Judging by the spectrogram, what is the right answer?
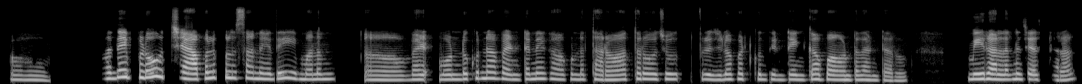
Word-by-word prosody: ఓహ్! 210 -1 -4 0.7
అదే 315 +5 +5
ఇప్పుడు 320 0 +2 0.3
చేపల 265 0 +6
పులుసనేది 280 -3 +1 0.2
మనం 240 +1 0 0.4
ఆహ్, 205 -1 -1
వే 225 - 0 0.3
వండుకున్న 245 +5 -1 0.2
వెంటనే 245 +2 0
గాకుండా 230 -1 -3
తర్వాత 220 +1 0
రోజు 245 0 0 0.3
ఫ్రిడ్జ్‌లో 230 0 -1
పెట్టుకొని 235 -2 -4
తింటే 220 0 -3
ఇంకా 215 +3 -1
బావుంటదంటారు. 210 -4 -1 0.7
మీరు 250 +1 +5
అలానే 230 +1 +1
చేస్తారా? 210 -2 -3
230 Hz, 115 wpm, -21 LUFS, 215-250 Hz, 0.7 s, చేపల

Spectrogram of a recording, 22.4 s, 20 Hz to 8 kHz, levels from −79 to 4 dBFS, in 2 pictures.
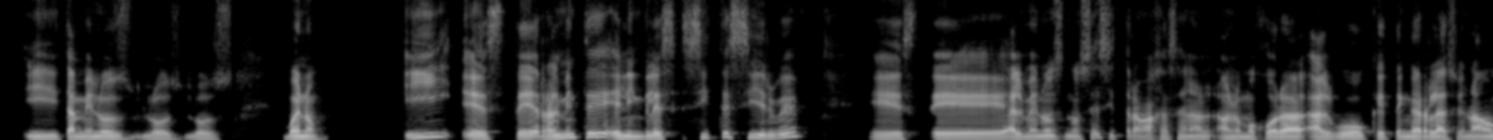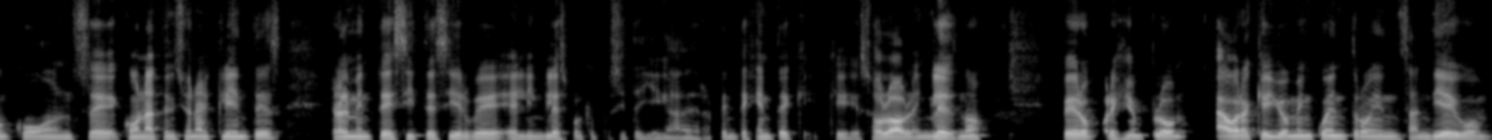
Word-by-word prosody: y 120 -3 -2
también 115 +3 +1
los 130 -2 +1
los 110 -2 -5
los 105 -2 -7 0.3
Bueno, 135 -2 +3 0.5
y 210 +6 0
este, 130 0 +1
realmente 190 +6 +3
el 155 - +4
inglés 140 +4 +1
sí 190 - -7
te 210 +4 -3
sirve, 195 +5 -1 0.4
este, 110 -2 +1
al 110 +1 +3
menos, 135 +4 -1
no 125 -1 -5
sé, 185 +10 -7
si - - -11
trabajas 130 -2 -5
en 135 -3 -4
al 110 -2 -4
a 120 - -1
lo 115 - -2
mejor 110 +2 +1
a 120 0 +7
algo 120 +3 +1
que 115 - -4
tenga 125 +4 0
relacionado 120 0 0
con 105 -4 -2
se 110 0 -2
con 120 -3 0
atención 110 +3 -1
al 130 0 -1
clientes, 135 +5 -1 0.3
realmente 125 +2 +1
sí 155 +2 -4
te 135 -4 -3
sirve 115 -5 -1
el 105 -1 -4
inglés, 115 +2 -2
porque 125 -1 -13
pues - - -25
sí 110 - -18
te 100 - -14
llega 100 -2 -12
de 105 0 -11
repente 105 -1 -9
gente 105 +1 -4
que - - -27
que 100 -1 -9
solo 110 -1 +3
habla 100 -2 +4
inglés, 115 +1 +3
¿no? 155 +4 -2 0.5
Pero, 145 -1 +3
por - - -4
ejemplo, 145 -2 -1 0.2
ahora 160 +3 +5
que 145 - +1
yo 130 +1 +2
me 145 - +3
encuentro 150 -3 +1
en 115 -2 -3
San 105 +2 -6
Diego 140 -1 +2
125 Hz, 180 wpm, -23 LUFS, 110-140 Hz, 0.5 s, a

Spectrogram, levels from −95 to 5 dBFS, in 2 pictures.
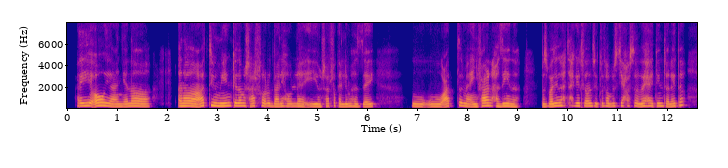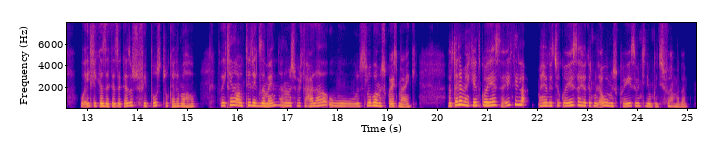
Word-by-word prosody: حقيقي 255 +1 +2
آه 275 +3 +6
يعني 215 -4 +1
أنا 225 -1 +2 0.6
أنا 235 -2 +5
قعدت 260 +5 +1
يومين 255 -1 +5
كده 255 -1 +3
مش 250 -3 -2
عارفة 245 +2 -2
أرُد 230 -1 -1
عليها 225 +1 +1
أقول 225 0 -2
لها 220 -2 0
إيه 210 0 +1
مش 205 +2 -4
عارفة 230 +3 -5
أكلمها 215 -1 0
إزاي، 205 +1 -2 0.7
و 225 - -1 0.5
وقعدت 230 +6 0
مع 235 -5 +1
إني 210 0 +2
فعلًا 250 +3 +3
حزينة، 220 -3 +1 0.4
بس 210 0 -2
بعدين 230 +4 +3
رُحت 260 -1 -6
حكيت 245 0 -2
لمامتي 235 0 +1
قُلت 225 +1 -6
لها: 235 - +1
"بُصّي 230 +3 -4
حصل 245 0 -6
1، 235 +1 +1
2، 235 +1 -1
3 230 +8 -2 0.5
وقالت 220 +4 -3
لي 235 - -3
"كذا 230 -1 +3
كذا 225 0 -2
كذا" 235 +4 -1
وشوفي 275 -4 -5
الpost 260 +2 -6
وكلامها 220 -1 -3
أهو." 210 +2 -6 0.5
فقالت 260 +3 -3
لي: - - +5
"أنا 290 -3 +3
قُلت 270 +1 -2
لِك 270 -3 +2
زمان 240 +5 +1
أنا 265 -2 -3
مش 255 -1 -3
مرتاحة 240 -2 -4
لها، 265 +6 0
وأسلوبها 230 +3 -1
مش 240 -1 -2
كويس 225 -1 -1
معاكِ." 200 0 -3 0.7
فقُلت 235 +6 +2
لها: 355 +3 +8
"ما 325 -3 +4
هي 285 - 0
كانت 285 0 0
كويسة." 295 -3 +3
قالت 330 +6 -4
لي: 365 - +5
"لأ، 335 - 0 0.2
ما 255 - -4
هي - - +1
ما 270 - +2
كانتش 265 0 -3
كويسة 275 +4 0
هي 270 -2 +1
كانت 260 -1 -4
من 240 - 0
الأول 265 +4 0
مش 245 0 -3
كويسة 245 +2 -3
وأنتِ 235 -1 -6
اللي 230 -1 -2
ما 220 - -3
كنتيش 215 -1 -10
فاهمة 215 -4 -7
ده." 195 +1 -12
235 Hz, 205 wpm, -24 LUFS, 220-260 Hz, 0.7 s, لها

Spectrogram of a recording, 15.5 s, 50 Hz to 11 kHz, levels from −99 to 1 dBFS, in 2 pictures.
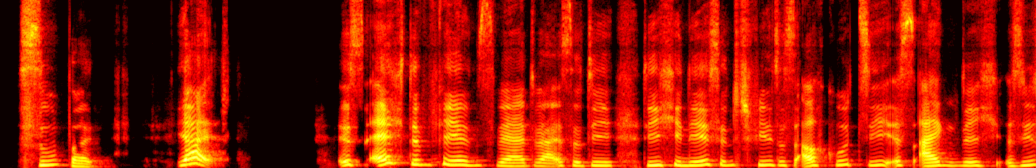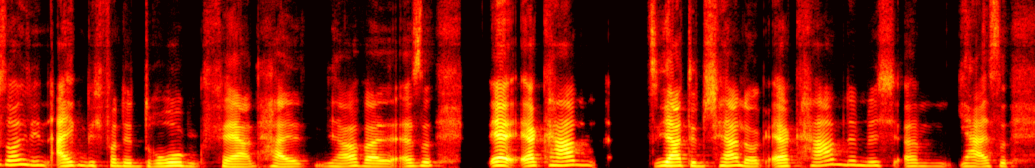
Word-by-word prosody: Super. 270 - -1 0.6
Ja, - - +8 1.0
ist - - -1
echt 405 - +6
empfehlenswert, 260 - -1
weil 215 - -2
also, 230 +3 -3
die 235 +1 -4 0.2
die 260 +1 +2
Chinesin 260 +1 -1
spielt 270 0 -3
das 255 - -7
auch 255 - +2
gut. 290 +1 -7
Sie 265 0 -4
ist 260 - -3
eigentlich 230 +1 +1
sie 250 +7 -3
soll 290 +1 -2
ihn 265 -3 -9
eigentlich 235 +1 +1
von 220 -1 -6
den 200 -2 -6
Drogen 200 0 -1
fernhalten, 180 0 -2
ja, 200 +3 -2
weil 190 -2 0
also, 215 +3 -3 0.4
er 330 -3 +8
er 230 - +7
kam 260 +1 +2 0.4
ja 230 +1 +6
den 220 -2 -5
Sherlock, 220 -2 0
er 205 +2 +3
kam 235 +8 -2
nämlich 240 -4 -9
ähm, 200 -2 -10
ja, 200 +1 -6
also 200 +2 -5
d 205 - -20
235 Hz, 160 wpm, -22 LUFS, 205-265 Hz, 1.0 s, Ja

